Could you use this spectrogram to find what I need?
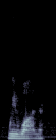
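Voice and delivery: whispering. Speaking in character to a statue after a win: whispering.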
